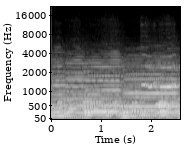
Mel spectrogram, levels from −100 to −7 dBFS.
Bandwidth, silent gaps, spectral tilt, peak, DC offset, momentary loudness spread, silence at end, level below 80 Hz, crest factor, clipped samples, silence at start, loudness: 5.4 kHz; none; -10 dB/octave; -10 dBFS; under 0.1%; 5 LU; 0 s; -46 dBFS; 14 dB; under 0.1%; 0 s; -25 LUFS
